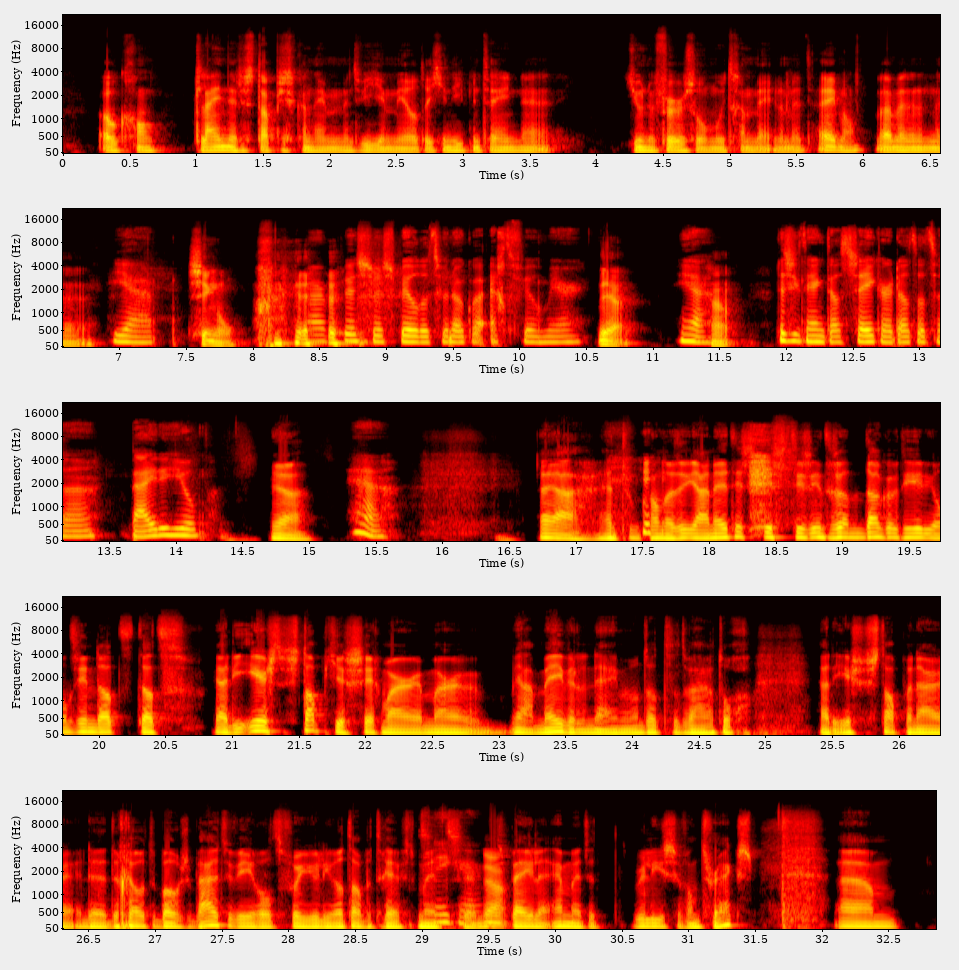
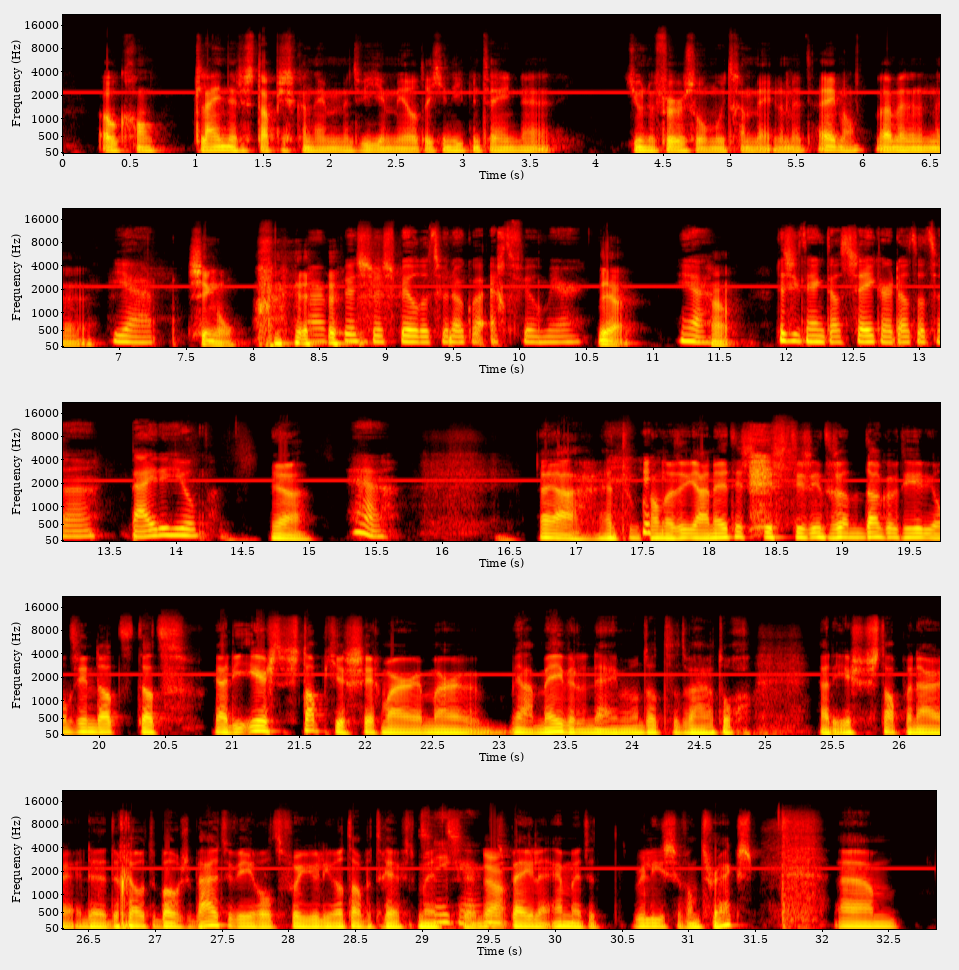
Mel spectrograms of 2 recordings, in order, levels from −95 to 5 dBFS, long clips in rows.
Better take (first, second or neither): first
